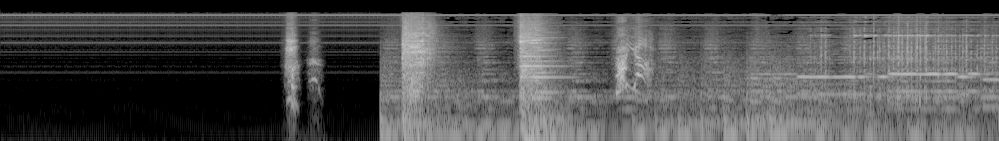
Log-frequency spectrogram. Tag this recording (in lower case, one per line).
speech
music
